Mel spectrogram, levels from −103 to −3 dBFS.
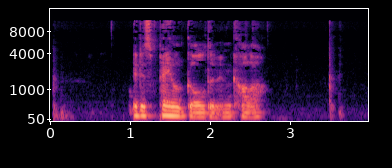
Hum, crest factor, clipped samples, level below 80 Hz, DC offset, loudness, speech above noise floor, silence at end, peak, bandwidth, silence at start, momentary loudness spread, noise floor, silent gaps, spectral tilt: none; 18 dB; under 0.1%; -58 dBFS; under 0.1%; -28 LUFS; 49 dB; 0.45 s; -12 dBFS; 11.5 kHz; 0.15 s; 11 LU; -76 dBFS; none; -6.5 dB/octave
